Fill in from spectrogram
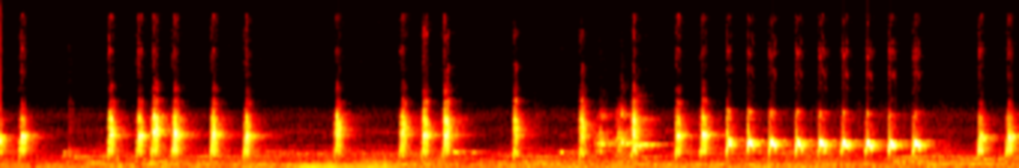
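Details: Lively cica jenggot song meant to prompt quiet birds into singing: crisp high chirps repeated in clusters, then a fast even run of sharp notes, with a little softer warbling between phrases.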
